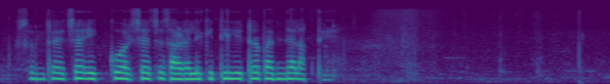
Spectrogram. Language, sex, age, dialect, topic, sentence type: Marathi, female, 31-35, Varhadi, agriculture, question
